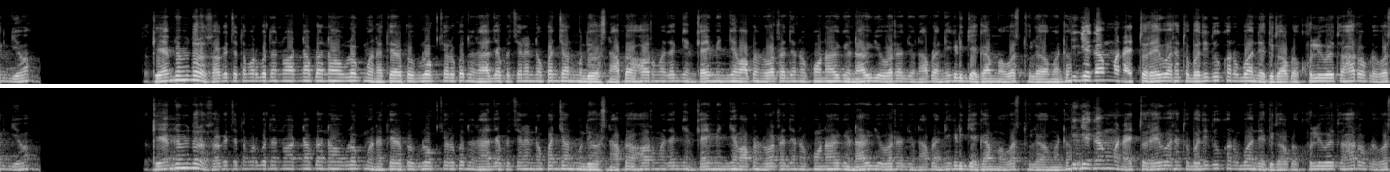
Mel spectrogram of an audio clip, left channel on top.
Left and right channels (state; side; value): quieter; right; 5.4 dB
